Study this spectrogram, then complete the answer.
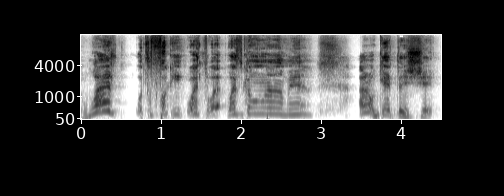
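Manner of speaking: high-pitched, baffled retelling; bewildered outburst. Retold or imitated. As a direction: stammer it out in high-pitched disbelief.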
